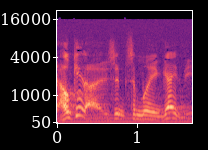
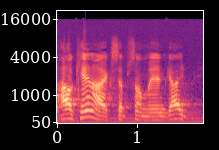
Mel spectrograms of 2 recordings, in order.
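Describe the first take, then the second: First: It is said in an imitated Ethiopian accent. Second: It is said in the speaker's normal voice.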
